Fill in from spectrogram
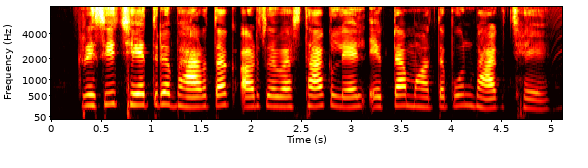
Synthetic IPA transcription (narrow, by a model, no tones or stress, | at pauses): kɾisit͡ʃʰet̪ɾəbʱaɾt̪əkəɾt͡ʃʋjəβəst̪ʰaklelek̚ʈaməɦət̪wəpuɾnbʱaɡt͡ʃʰɛ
